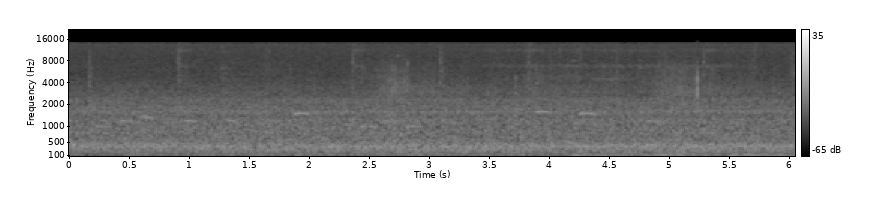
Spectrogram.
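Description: Quiet, steady background hiss with faint, sparse high notes, like a soft background music bed; a faint low hum comes in about four seconds in.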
